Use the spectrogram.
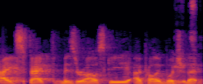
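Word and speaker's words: Misiorowski: I expect Miserowski. I probably butcher that name if you could pronounce that right, Edward.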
